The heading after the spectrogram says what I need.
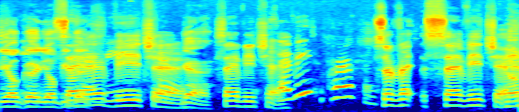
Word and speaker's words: ceviche: Just think of the V. Cevi. Ceviche. There you go. Ceviche. Cevi. And it's not spelled with an S, it's spelled with a C.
